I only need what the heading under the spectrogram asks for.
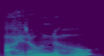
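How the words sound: It is said inquiringly, rising like a question. "Maybe there's a little bit of inquiry, question mark on the end"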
